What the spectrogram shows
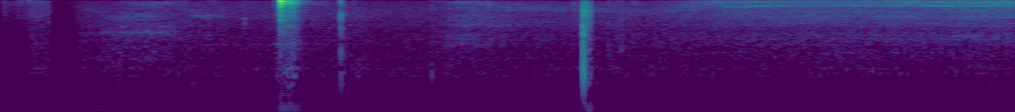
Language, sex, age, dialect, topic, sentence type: Marathi, female, 25-30, Standard Marathi, banking, question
